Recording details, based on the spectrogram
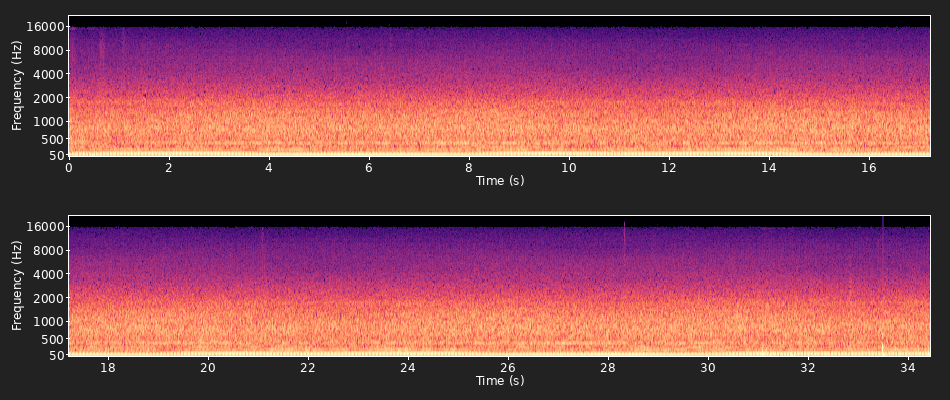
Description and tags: Recording of an electric fan. Could provide ambient background noise for machinery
